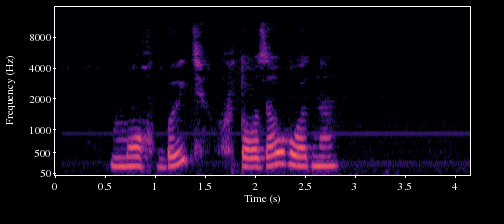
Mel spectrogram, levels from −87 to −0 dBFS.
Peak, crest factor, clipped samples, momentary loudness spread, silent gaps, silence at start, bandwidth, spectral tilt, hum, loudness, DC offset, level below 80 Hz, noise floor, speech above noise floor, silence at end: -22 dBFS; 16 dB; under 0.1%; 13 LU; none; 0.55 s; 11.5 kHz; -6.5 dB/octave; none; -36 LUFS; under 0.1%; -78 dBFS; -74 dBFS; 38 dB; 1.35 s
